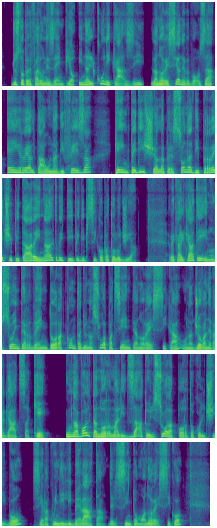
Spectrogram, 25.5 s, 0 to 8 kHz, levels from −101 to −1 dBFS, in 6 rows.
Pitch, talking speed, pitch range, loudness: 140 Hz, 130 wpm, 120-175 Hz, -23 LUFS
